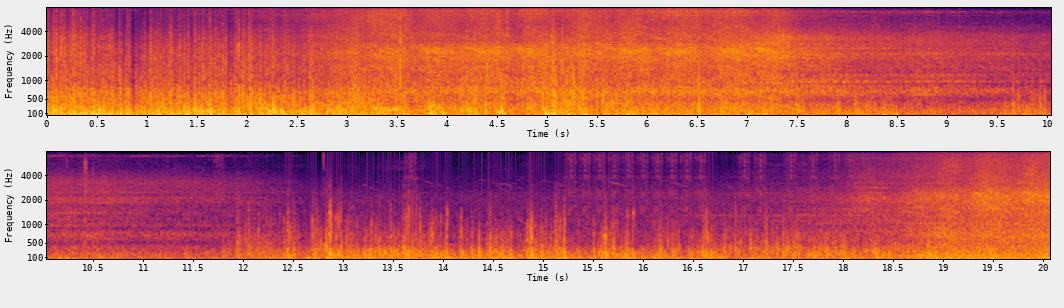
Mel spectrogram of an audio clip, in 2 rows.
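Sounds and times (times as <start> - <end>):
train passing at speed: 0.1 - 13.5, 17.3 - 20.0.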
